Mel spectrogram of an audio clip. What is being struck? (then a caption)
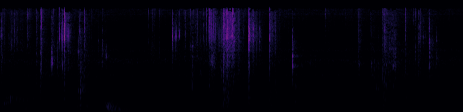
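Bar of soap cut with a metal blade. An oval, pale yellow bar of soap is shaved into curls with a metal blade, producing a series of dry, crinkly scraping and crackling strokes. The sound is bright and crisp with almost no low end, and each stroke fades quickly into quiet pauses.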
